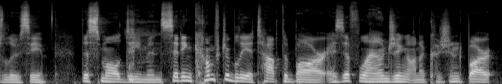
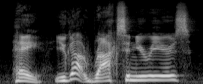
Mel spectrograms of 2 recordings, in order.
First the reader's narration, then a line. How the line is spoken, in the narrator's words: shouted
